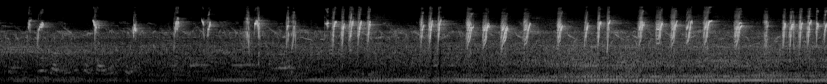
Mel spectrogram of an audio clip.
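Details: Olive-backed sunbird lure song meant to set caged sunbirds singing: a rapid series of piercing, high, clipped chirps. They start spaced about half a second apart, then crowd into dense rattling runs. A faint low hum is also heard.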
